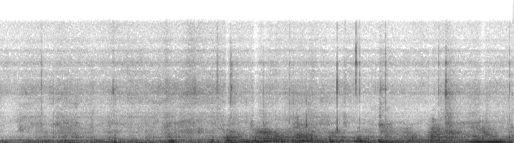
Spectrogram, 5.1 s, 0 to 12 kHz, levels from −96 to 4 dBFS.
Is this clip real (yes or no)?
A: no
